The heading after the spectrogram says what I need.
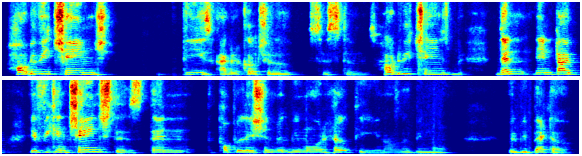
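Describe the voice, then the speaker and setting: Guy giving a workshop talk, warm low-key tone, says you know a lot. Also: normal speed, poor audio. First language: Telugu. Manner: conversational, many fillers like "you know". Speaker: workshop lecturer. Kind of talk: online lecture.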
